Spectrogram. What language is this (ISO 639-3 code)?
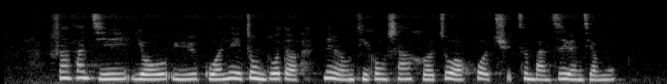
zho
